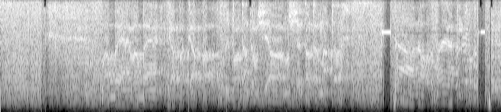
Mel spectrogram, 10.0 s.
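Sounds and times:
power supply cooling fan whirring: 0.0s - 10.0s.

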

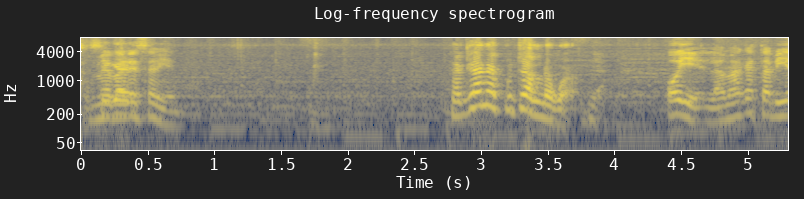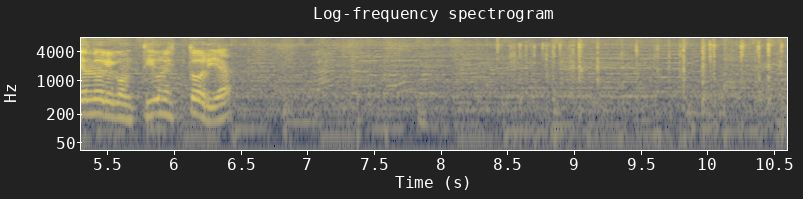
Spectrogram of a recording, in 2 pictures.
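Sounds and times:
speech: 0.1s - 0.9s, 2.8s - 6.6s
typing on a notebook computer keyboard: 8.4s - 10.5s.

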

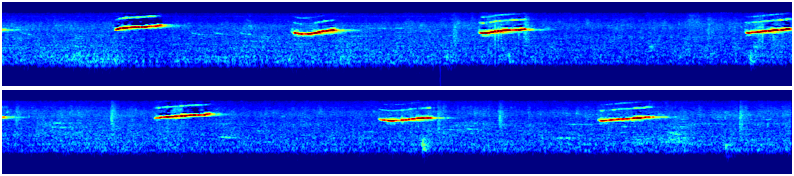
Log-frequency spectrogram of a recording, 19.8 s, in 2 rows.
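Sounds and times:
faint background hiss: 0.0s - 19.7s
Oriental magpie-robin calls: 1.4s - 2.2s, 3.6s - 4.5s, 6.0s - 6.9s, 9.3s - 10.1s, 11.8s - 12.7s, 14.6s - 15.5s, 17.4s - 18.2s.

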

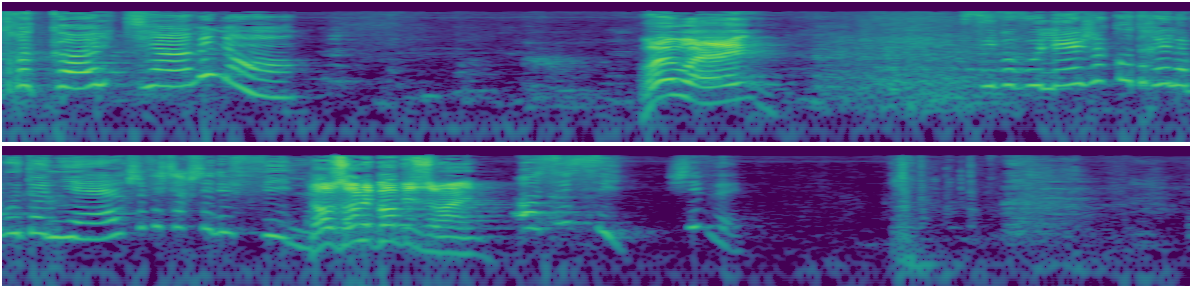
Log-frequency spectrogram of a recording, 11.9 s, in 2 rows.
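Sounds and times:
speech: 0.1s - 1.6s, 3.2s - 3.9s, 4.9s - 9.7s
door opening or closing: 10.4s - 11.5s.

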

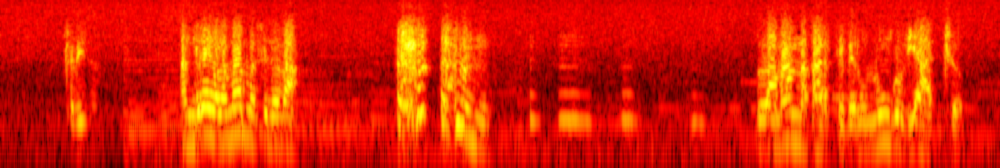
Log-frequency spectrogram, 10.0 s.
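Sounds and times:
speech: 0.7s - 3.1s, 4.0s - 5.0s, 7.6s - 9.7s
cough: 4.0s - 4.9s.

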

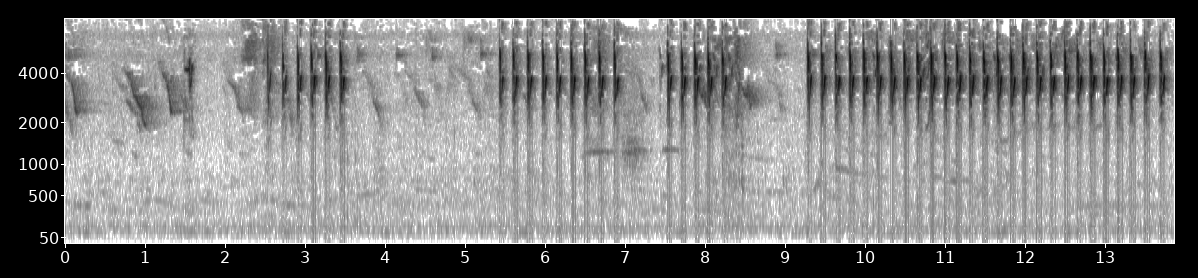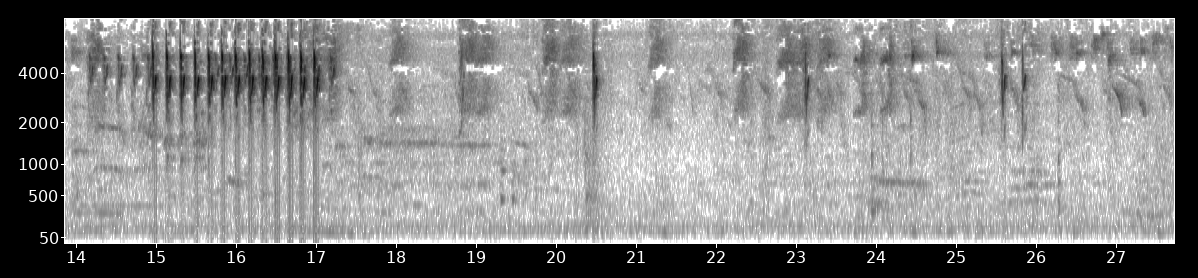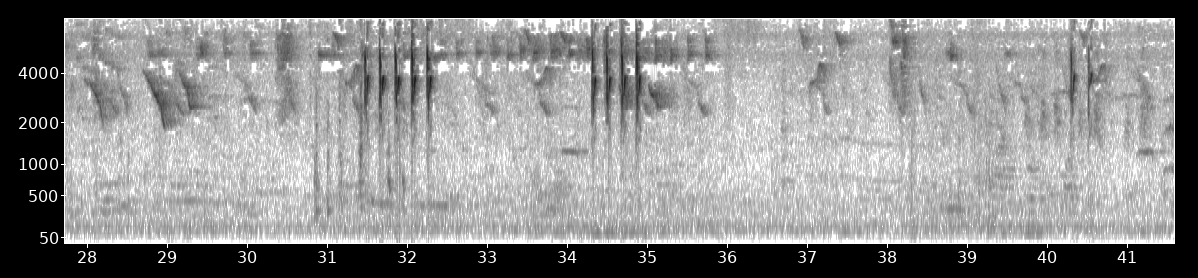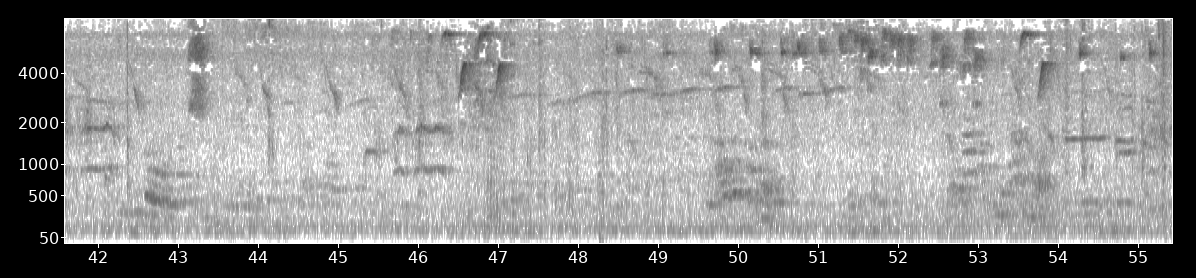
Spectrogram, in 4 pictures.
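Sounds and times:
Plain Prinia ticking notes: 2.4s - 3.7s, 5.3s - 17.3s, 30.9s - 32.4s, 34.2s - 35.3s.

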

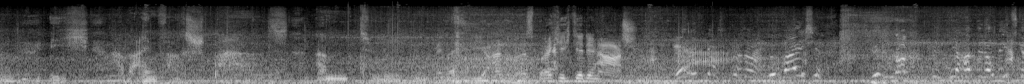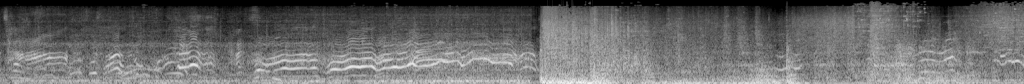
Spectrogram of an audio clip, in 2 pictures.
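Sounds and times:
laughter: 0.0s - 15.7s, 19.0s - 20.4s
speech: 3.2s - 15.0s
agitated voices shouting: 4.2s - 15.7s, 19.3s - 20.4s
heavy vehicle smashing through a prison wall: 15.4s - 20.4s
debris crumbling and shattering: 15.6s - 20.4s.

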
